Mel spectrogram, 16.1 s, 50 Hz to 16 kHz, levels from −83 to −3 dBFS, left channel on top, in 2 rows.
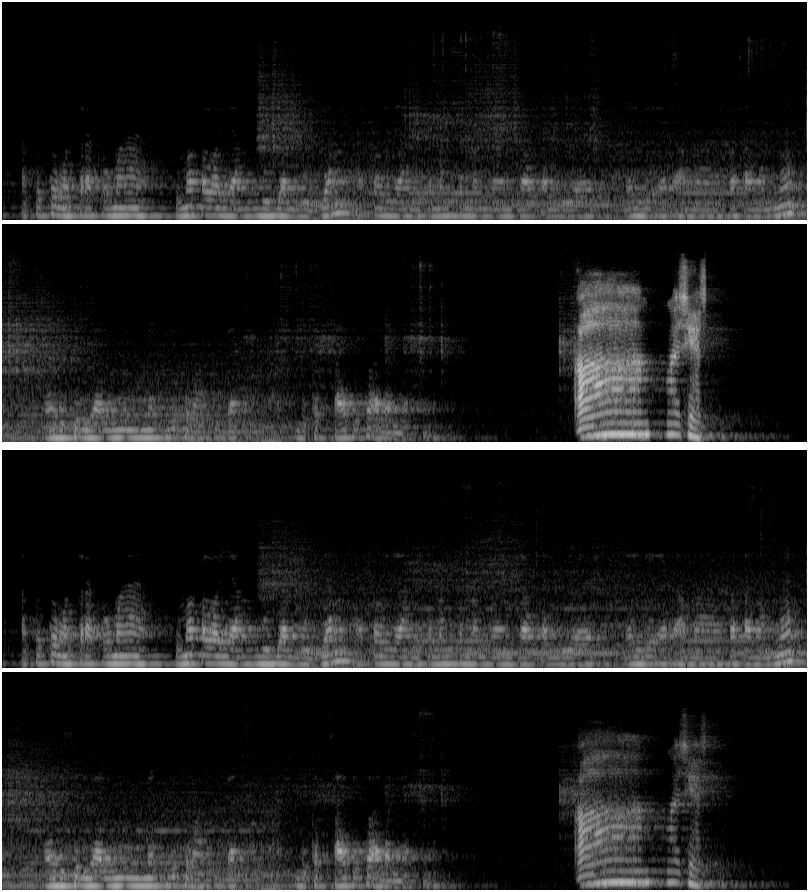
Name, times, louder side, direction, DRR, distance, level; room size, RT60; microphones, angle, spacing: voice 1, 0.2-8.0 8.5-10.5 11.0-12.4, right 3 dB, 25° right, 10 dB, 0.6 m, -42 dB
sound 1, 2.5-3.2 3.9-6.1 6.6-7.0 7.3-9.0 10.2-12.6 13.6-13.9, left 4 dB, 35° left, 2.4 m, -59 dB
sound 2, 2.9-10.8, right 2 dB, 85° right, 2.5 m, -52 dB
voice 2, 13.8-15.1, left 8 dB, 60° left, 19 dB, 0.3 m, -29 dB
18.0 x 7.1 x 8.5 m, 1.4 s
head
